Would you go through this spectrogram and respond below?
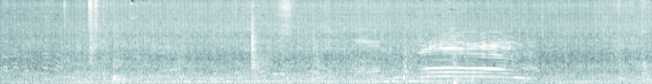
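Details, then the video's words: A rampaging calf gives a single drawn-out, mid-pitched moo with rich harmonics that rises slightly and then falls, lasting about a second and a half, over constant low rumbling, background noise and people talking. "SAPI PEDET NGAMUK KETEKAK GULUNE"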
